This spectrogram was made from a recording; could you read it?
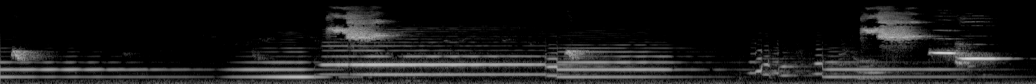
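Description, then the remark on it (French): A white Libiter's cockatoo named Libou calls, mixing long, steady whistled tones with two harsh, raspy screeches, the calls rising and falling over about ten seconds with no one speaking. “Libou, c'est un cacatoès de Libiter qui est né il y a...”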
